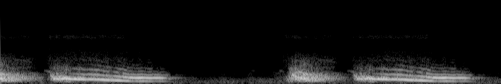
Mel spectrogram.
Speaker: wheezing key word here is musical it's a continuous sound produced by narrowed Airways think wheezing whistle like a musical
